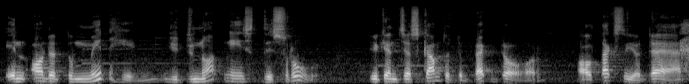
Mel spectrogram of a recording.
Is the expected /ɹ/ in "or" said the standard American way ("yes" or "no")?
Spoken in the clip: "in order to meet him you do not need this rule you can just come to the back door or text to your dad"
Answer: no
